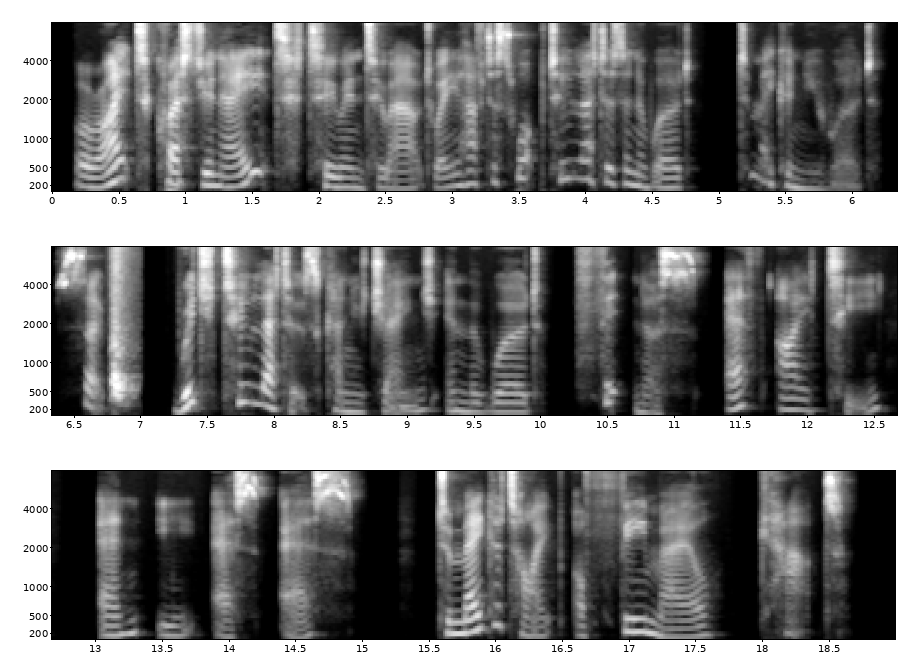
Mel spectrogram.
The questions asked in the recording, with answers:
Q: So, which two letters can you change in the word fitness,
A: Well, change the F to an L and the T to an O, and you get a lioness.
